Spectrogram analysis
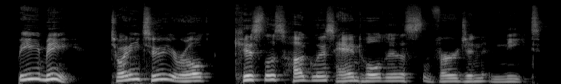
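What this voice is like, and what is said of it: Mock corporate voice. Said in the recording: “do the corporate voice”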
